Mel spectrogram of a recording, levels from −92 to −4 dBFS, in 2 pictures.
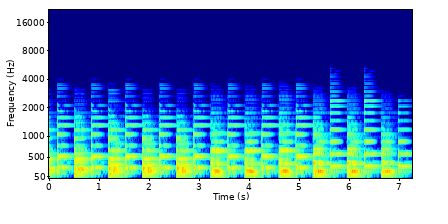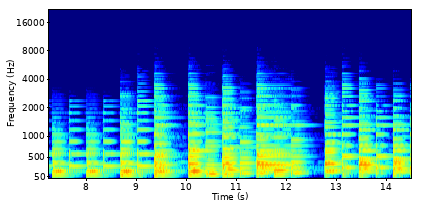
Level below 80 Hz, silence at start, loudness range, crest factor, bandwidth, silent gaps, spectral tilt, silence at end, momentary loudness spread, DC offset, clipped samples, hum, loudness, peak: -52 dBFS; 0 s; 4 LU; 18 dB; 5.8 kHz; none; -10 dB/octave; 0 s; 9 LU; under 0.1%; under 0.1%; none; -33 LUFS; -14 dBFS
